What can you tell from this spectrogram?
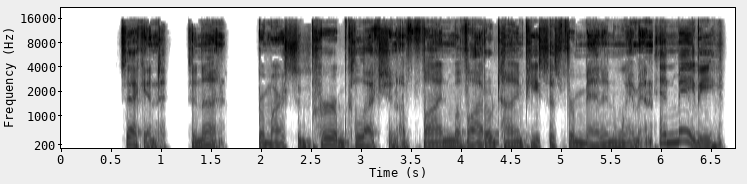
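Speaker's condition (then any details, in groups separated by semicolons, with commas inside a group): No condition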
